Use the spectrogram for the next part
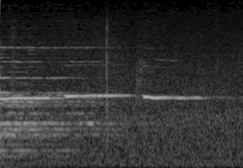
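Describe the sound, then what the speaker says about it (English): A character whistles in Assassin's Creed Origins, a soft, clear tune of sustained tones drifting over quiet ambient background, faint and alone. "Nice whistling."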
